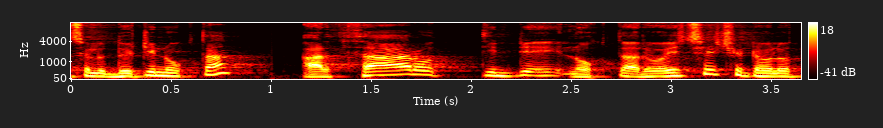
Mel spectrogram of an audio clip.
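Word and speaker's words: ث: আর সারও তিনটি নোক্তা রয়েছে, সেটা হলো তার উপরে। তাহলে তিন নোক্তাওয়ালা হরফটিকে কি বলে? সা। আবার বলুন সা। হরফটি বারিক মানে পাতলা করে উচ্চারণ করতে হবে।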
